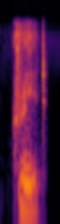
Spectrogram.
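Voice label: "creed", Indian English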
